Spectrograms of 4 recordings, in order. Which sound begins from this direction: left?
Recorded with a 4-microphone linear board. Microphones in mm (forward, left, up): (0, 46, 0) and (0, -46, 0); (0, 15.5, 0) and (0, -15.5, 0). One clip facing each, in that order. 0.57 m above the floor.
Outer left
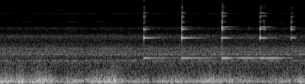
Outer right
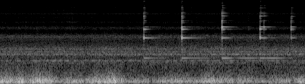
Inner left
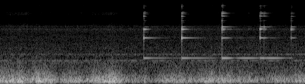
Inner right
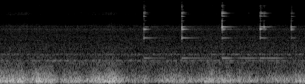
A bell, at 1.4 s.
